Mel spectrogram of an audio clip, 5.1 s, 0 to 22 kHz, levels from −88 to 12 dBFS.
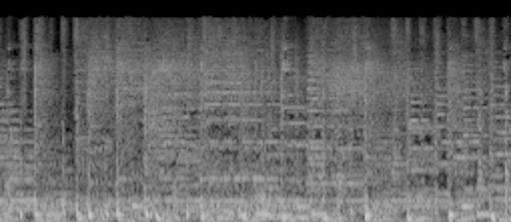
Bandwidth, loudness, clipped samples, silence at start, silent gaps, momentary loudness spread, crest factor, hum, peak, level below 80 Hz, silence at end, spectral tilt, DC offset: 16 kHz; -18 LUFS; under 0.1%; 0 s; none; 3 LU; 16 dB; none; -2 dBFS; -26 dBFS; 0 s; -4 dB/octave; under 0.1%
